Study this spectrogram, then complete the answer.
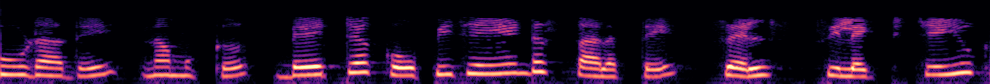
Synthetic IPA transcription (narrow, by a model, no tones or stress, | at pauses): uːɽaːðe̞nɐmukːɨɖe̞ːtːako̞ːpːit͡ɕe̞jːe̞ːɳɖɐst̪ʰɐlɐt̪ːe̞se̞lssilek̚ʈɨ̥t͡ɕe̞jːuɣ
